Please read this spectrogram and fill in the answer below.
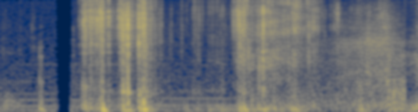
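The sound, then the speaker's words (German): Crunchy bites into a brand-new Ahead wafer bar give a few faint, brittle crunching and crackling bursts in quick succession, with short pauses between them. “Ich habe nämlich gerade in die brandneuen Wafer Bars von Ahead gebissen und der Spitzname dieser Wafer Bars ist, Achtung, Bueno Bars.”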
